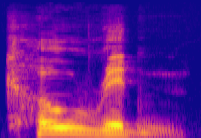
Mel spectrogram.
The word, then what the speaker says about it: Coridden: Co ridden Co ridden I've heard people pronounce it co ridden but it's clear r i DDE n co- ridden clearly a take on the fact that you you can play in Co-op and ride each other I'll get to that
